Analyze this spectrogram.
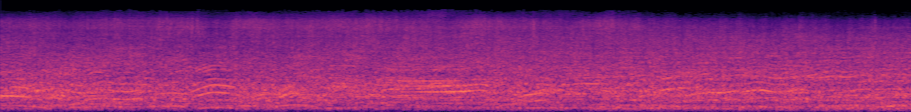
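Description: Race car engines roar and whine around a dirt track.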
